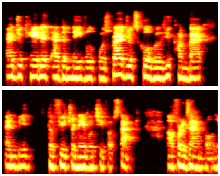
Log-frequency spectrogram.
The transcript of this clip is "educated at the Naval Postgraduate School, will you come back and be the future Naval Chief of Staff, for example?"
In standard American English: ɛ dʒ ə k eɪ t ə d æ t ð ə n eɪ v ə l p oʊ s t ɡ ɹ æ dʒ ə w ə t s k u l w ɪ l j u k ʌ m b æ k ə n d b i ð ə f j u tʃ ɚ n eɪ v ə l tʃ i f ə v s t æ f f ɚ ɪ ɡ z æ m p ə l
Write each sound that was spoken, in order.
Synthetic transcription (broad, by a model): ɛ dʒ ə k eɪ t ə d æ t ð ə n eɪ v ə l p oʊ s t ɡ ɹ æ dʒ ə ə t s k u l w ɪ l j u k ʌ m b æ k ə n b i ð ə f j u tʃ ɚ n eɪ v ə l tʃ i f ə v s t æ f f ɚ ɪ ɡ z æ m p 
